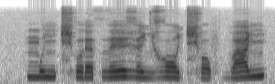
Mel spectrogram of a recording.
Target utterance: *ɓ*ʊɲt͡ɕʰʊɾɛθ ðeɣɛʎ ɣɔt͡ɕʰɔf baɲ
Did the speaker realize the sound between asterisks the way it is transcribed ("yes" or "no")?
no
